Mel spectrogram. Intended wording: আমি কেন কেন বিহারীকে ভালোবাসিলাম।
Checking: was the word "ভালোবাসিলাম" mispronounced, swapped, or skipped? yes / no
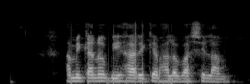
no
